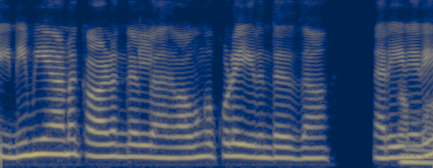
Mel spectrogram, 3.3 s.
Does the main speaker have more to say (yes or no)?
yes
